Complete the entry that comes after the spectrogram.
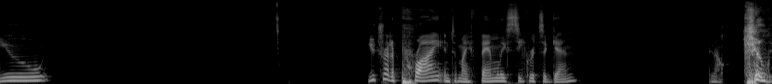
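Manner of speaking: muttering under the breath. Acting out what a character says, muttering under his breath. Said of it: "him muttering under his breath".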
